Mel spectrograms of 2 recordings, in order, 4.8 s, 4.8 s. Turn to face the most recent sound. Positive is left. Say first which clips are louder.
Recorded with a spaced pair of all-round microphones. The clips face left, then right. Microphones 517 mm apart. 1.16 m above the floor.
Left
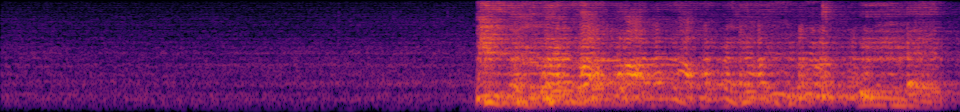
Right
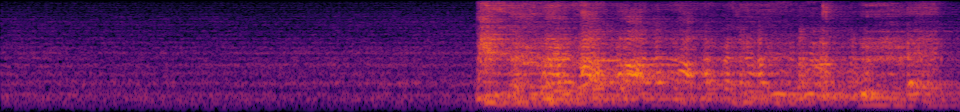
# left 6 dB
turn(degrees=60)  # may be behind; listen again after turning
